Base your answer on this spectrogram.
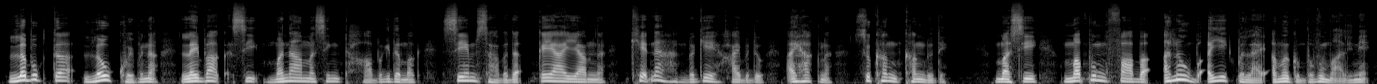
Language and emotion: Manipuri, surprised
